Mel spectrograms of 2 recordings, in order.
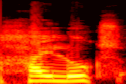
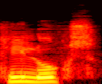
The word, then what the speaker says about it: Hilux: Es el Toyota Hilux o Hilux, como lo queráis pronunciar, según en qué continente estéis.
